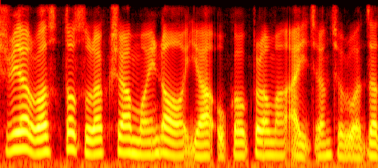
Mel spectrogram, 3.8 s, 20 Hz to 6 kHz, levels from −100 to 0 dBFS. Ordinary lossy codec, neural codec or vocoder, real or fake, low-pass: none; autoencoder, 22.05 kHz, a latent of 192 numbers a frame, VITS, trained on many speakers; fake; 5.4 kHz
